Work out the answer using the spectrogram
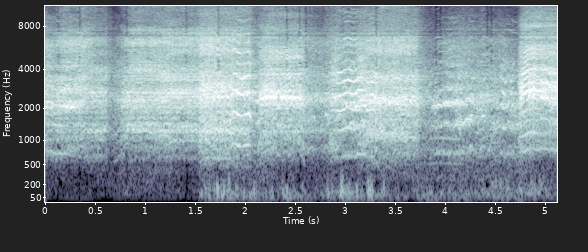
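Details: Thousands of Little Corellas near a big bridge by a small fishing town fill the air with a continuous din of harsh, overlapping screeching calls without pause, over a low rumble of traffic.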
